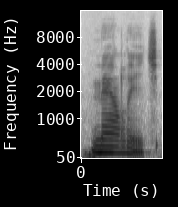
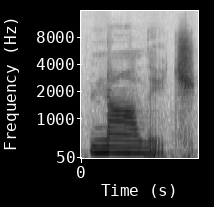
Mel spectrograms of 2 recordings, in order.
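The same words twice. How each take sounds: First: The vowel is replaced with a different sound. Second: The vowel is the standard English sound. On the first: The speaker calls it wrong. "The learner commonly pronounce it as a knowledge" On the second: The speaker calls it right. "instead of knowledge"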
